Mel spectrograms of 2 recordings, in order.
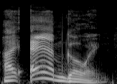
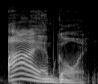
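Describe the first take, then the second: First: The stress is on the word am. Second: The stress is on the word I.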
